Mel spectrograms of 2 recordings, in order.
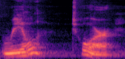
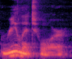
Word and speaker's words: Realtor: do you say it it is real tour not realator real Tor and real tour got it and that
